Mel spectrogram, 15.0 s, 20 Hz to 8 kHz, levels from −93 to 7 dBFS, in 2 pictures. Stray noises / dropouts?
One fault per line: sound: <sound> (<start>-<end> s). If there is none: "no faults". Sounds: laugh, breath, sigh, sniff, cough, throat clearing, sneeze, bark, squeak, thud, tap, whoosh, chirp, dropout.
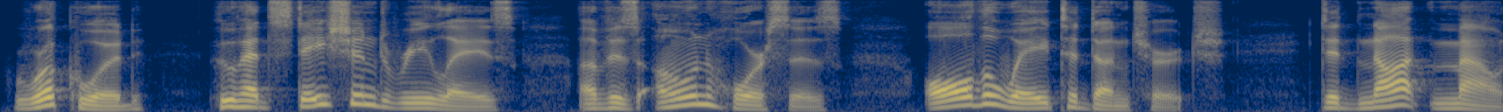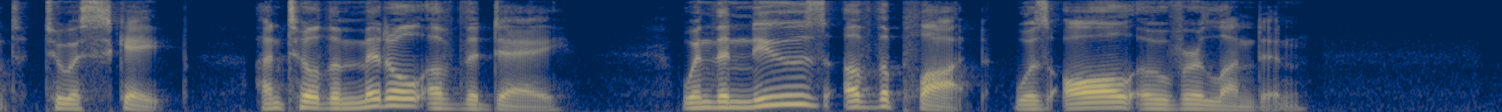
no faults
